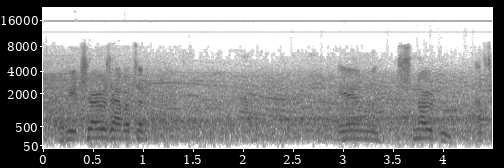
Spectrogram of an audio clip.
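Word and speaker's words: Snodin: But he chose Everton in Snowdon. That's how it's pronounced, although it's spelled S-N-O-D-I-N. Snowdon, as in Lord and Mountain, was the way it was put to me.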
